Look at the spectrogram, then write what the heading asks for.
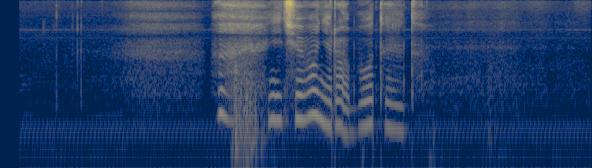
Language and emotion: Russian, sad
